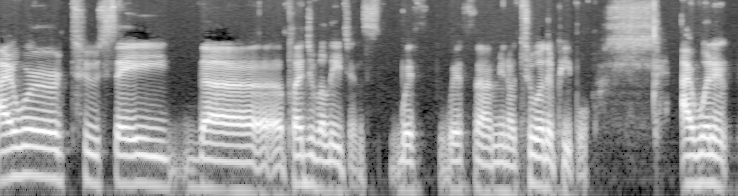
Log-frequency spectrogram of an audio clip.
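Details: Adult man who has stuttered all his life, repeating a phrase and words several times and saying 'excuse me'; stuttering.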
